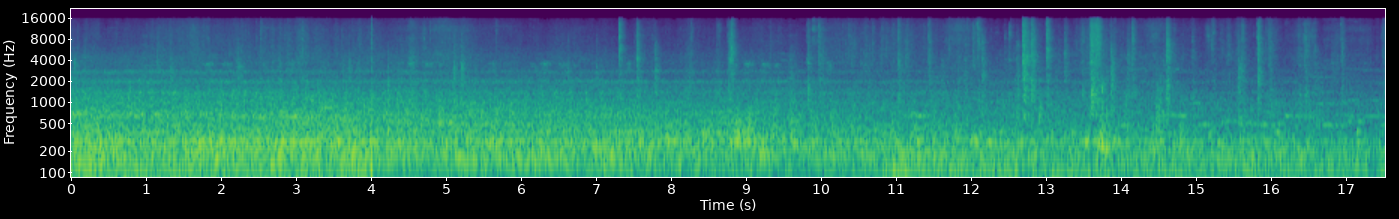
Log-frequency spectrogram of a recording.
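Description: JR electric train running, heard from inside the driver's cab: a steady hum of motors and running gear. From about halfway through, the wheels click sharply over rail joints and points.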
